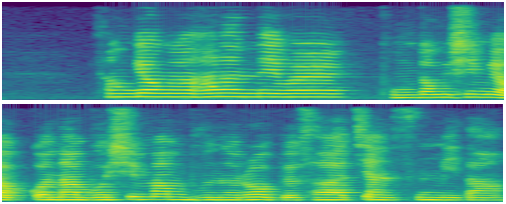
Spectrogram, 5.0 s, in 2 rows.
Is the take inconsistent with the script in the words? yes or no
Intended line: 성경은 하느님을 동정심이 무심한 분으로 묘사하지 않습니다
yes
